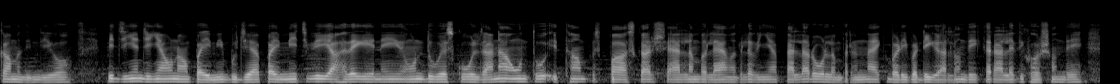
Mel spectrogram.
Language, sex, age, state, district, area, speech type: Dogri, male, 18-30, Jammu and Kashmir, Udhampur, rural, spontaneous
